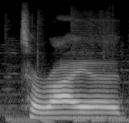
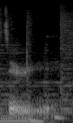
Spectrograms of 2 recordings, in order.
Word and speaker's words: Terri'a: They call me Teria. Tera, Terry, like anything besides Terry.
